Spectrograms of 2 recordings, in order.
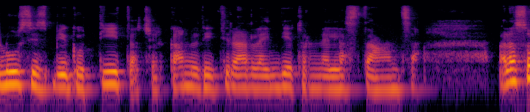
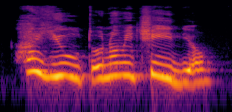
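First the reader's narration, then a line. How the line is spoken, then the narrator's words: Shrieking. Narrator (Italian): strillò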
